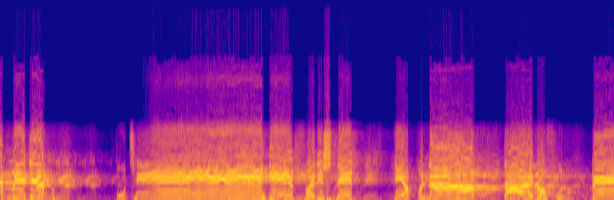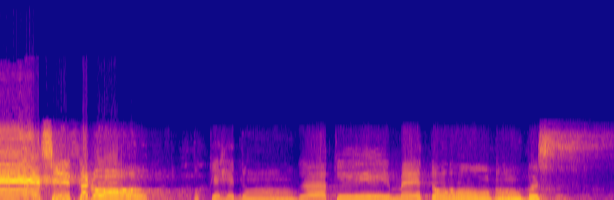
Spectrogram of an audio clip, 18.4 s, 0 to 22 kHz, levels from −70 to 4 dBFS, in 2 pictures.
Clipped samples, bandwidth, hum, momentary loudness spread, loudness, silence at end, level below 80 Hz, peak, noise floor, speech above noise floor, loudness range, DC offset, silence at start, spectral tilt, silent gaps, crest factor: 0.5%; 16.5 kHz; none; 18 LU; -5 LUFS; 0.5 s; -36 dBFS; 0 dBFS; -35 dBFS; 24 dB; 14 LU; under 0.1%; 0 s; -1.5 dB/octave; none; 8 dB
